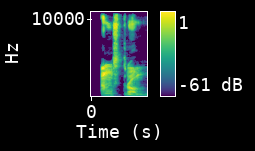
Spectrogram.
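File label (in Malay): "angstrom", Malay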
